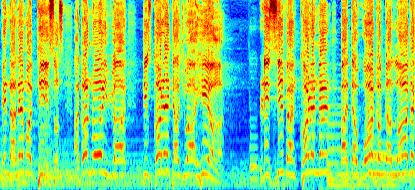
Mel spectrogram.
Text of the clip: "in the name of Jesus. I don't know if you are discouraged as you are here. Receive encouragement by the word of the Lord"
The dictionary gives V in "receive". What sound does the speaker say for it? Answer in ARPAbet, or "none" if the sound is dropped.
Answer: V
